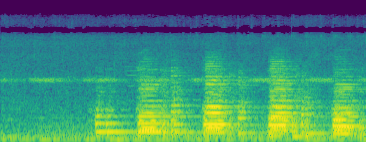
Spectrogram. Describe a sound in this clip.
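An electric guitar strikes loud, ringing chords.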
